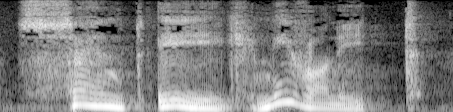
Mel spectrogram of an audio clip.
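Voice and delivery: high, theatrical dismay; farmer's acted moaning; wailing lament. A narrator's reading. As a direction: lament in high-pitched, drawn-out disbelief. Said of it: "siránkozott a gazda".

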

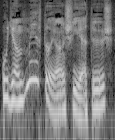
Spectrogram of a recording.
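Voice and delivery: high, slow wondering question; the shah puzzled by the thief; slow amazed question; astonished shah. Acted. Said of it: "ámult el a sah".

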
